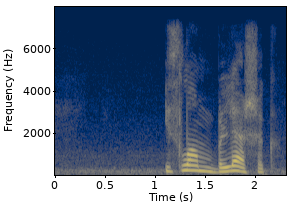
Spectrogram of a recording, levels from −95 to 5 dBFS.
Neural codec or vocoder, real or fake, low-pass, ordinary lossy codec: none; real; 7.2 kHz; none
